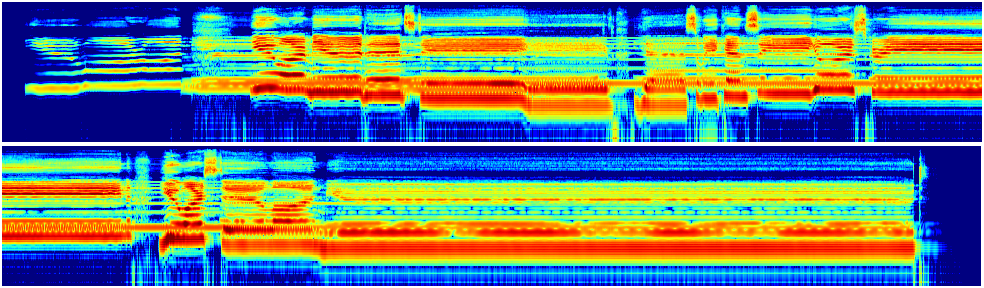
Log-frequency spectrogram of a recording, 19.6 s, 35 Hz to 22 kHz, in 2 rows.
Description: Key written in: C Major
How many parts: 4
Type: Barbershop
